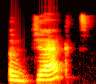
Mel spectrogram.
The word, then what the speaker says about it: object: I know you pronounce this word as object. But do you know that this word can also be pronounced as object?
